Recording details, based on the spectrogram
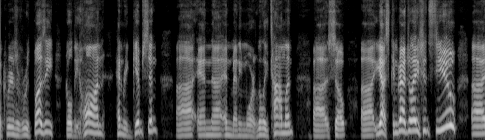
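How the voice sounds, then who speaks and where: A man's voice: high voice, fairly bright tone, dry recording, studio quality. A man hosting a radio show in a casual, chatty style. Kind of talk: casual radio banter and phone-in quiz.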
